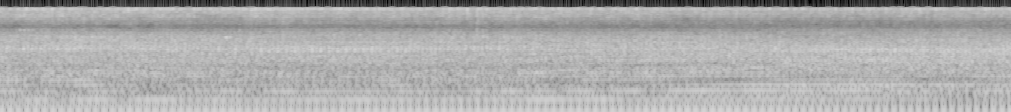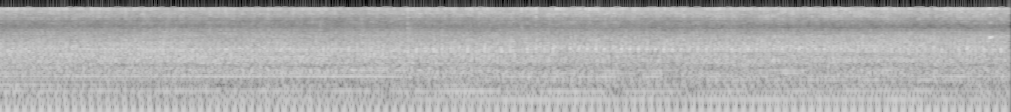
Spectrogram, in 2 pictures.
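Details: Gas lawnmower running on propane fed into the carburetor intake: steady, even small-engine chatter at a fast constant speed with no stumbles or surges; running smoothly.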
